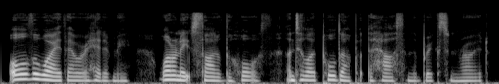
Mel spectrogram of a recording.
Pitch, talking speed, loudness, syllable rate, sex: 185 Hz, 310 wpm, -19 LUFS, 7.9 syllables/s, female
